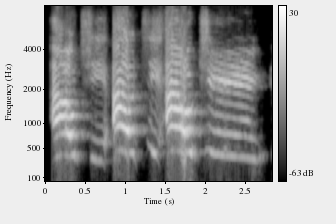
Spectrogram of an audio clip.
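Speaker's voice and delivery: high, loud pained yelps; crying ouchie. Acted. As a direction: yelp each ouch. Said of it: "cried Victor Von Vulture".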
